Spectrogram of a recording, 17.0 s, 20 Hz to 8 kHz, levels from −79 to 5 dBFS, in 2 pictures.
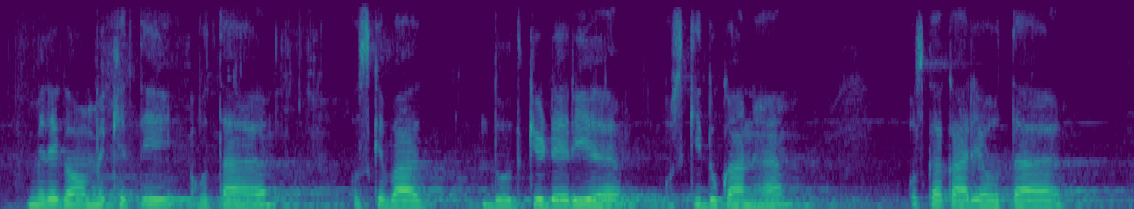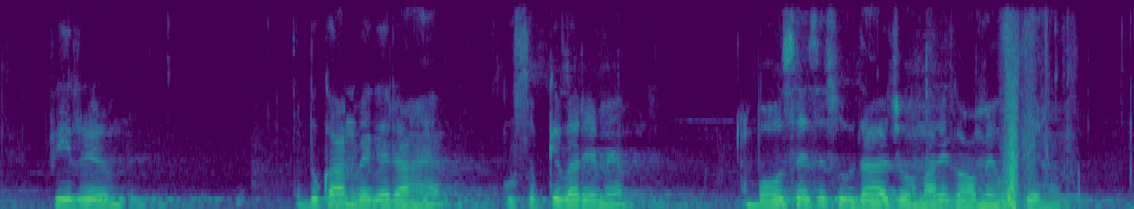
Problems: background sounds at intervals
